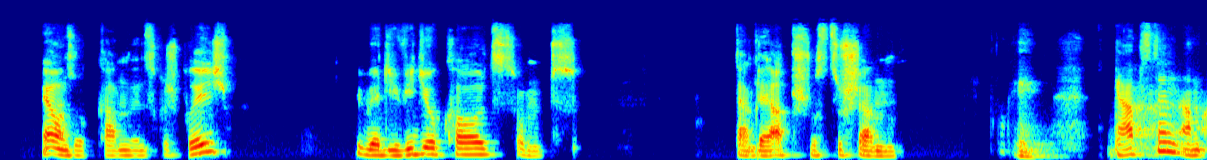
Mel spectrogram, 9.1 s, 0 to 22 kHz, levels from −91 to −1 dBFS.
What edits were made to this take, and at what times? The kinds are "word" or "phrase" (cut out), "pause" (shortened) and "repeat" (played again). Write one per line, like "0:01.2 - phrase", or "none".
0:05.7 - word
